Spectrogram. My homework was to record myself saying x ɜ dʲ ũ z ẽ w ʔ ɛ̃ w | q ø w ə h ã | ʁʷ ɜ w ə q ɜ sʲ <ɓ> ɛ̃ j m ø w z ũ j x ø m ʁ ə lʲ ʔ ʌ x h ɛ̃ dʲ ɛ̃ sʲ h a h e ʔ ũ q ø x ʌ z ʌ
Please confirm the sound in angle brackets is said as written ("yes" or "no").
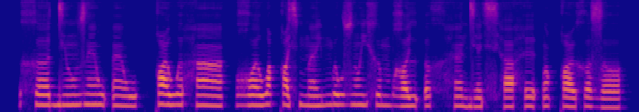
no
